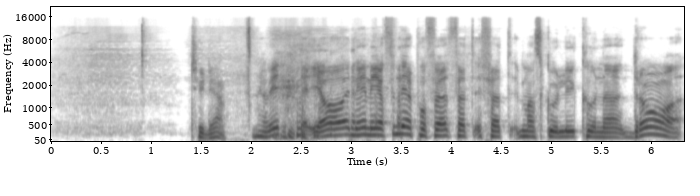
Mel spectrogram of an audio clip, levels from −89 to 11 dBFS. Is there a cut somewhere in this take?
no; 0 cuts

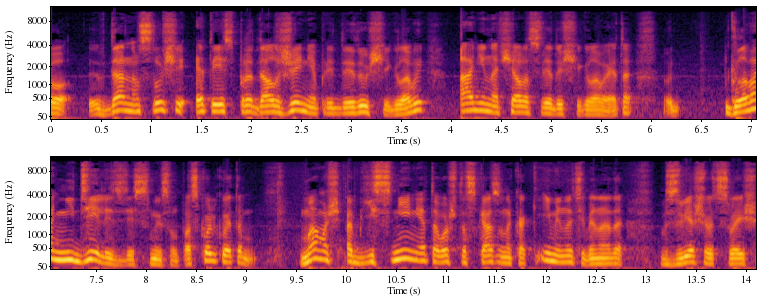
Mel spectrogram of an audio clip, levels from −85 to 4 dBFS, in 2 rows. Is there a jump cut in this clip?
no; 0 cuts

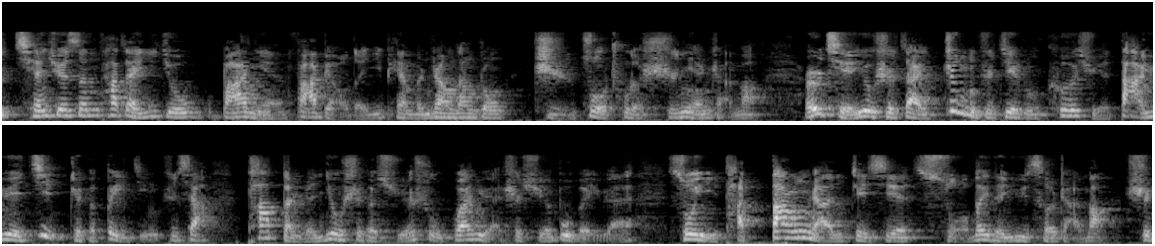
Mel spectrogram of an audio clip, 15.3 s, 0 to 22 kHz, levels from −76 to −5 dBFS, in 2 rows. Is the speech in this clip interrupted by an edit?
no; 0 cuts

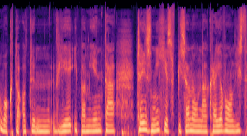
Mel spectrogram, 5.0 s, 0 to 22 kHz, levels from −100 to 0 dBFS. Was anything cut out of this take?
yes; 1 cut; at 2.7 s

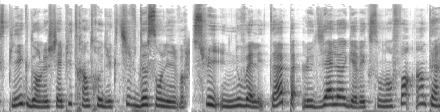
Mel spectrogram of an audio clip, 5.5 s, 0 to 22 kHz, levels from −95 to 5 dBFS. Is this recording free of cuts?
no; 1 cut; at 2.4 s

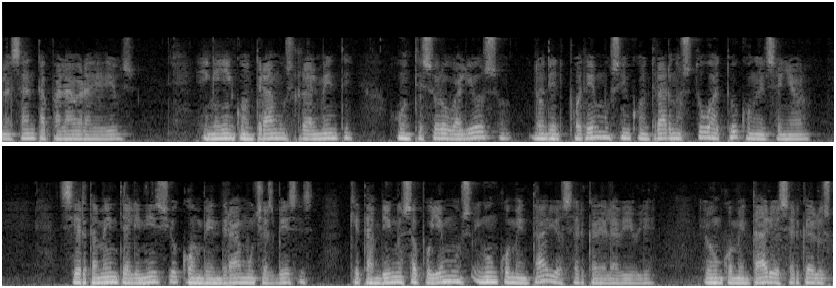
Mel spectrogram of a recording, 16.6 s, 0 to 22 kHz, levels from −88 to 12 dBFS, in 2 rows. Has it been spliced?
no; 0 cuts

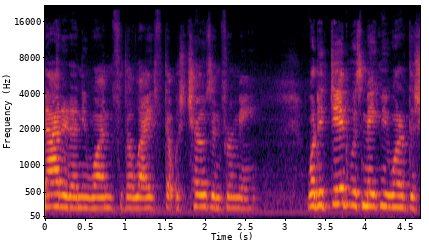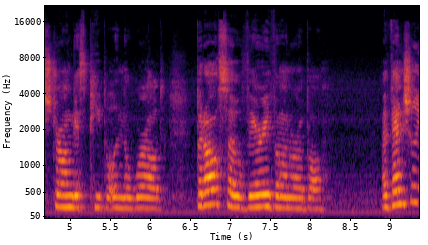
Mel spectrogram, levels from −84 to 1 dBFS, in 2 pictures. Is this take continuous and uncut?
yes; 0 cuts

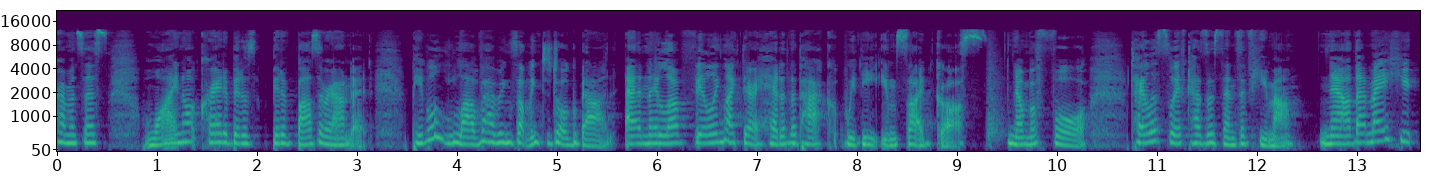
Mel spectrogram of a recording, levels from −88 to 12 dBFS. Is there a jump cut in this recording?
no; 0 cuts

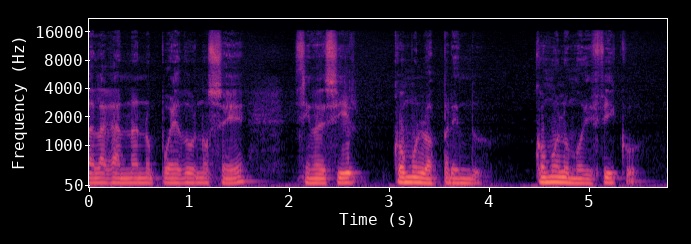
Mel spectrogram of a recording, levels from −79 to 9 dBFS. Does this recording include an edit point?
no; 0 cuts

